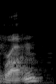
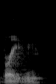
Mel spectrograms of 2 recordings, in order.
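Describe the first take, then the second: First: The name is said the original Norwegian way. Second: The name is said the Americanized way. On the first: This is how it is said in the old country. "they actually are pronouncing it the correct way" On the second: This is how the family says it now. "they changed it to Brayton to make it, I don't know, more American"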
